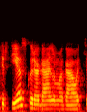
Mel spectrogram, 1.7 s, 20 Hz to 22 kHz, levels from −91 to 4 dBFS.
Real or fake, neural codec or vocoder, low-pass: real; none; 5.4 kHz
